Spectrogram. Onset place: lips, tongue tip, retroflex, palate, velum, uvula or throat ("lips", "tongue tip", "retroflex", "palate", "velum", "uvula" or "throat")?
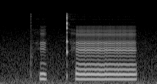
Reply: lips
